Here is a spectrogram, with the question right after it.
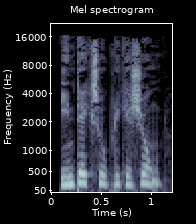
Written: indeksobligation

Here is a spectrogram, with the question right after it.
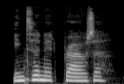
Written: INTERNETBROWSERE

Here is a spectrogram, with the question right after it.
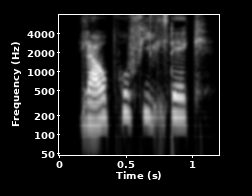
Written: lavprofildæk

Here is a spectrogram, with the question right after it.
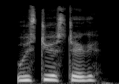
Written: udstyrsstykke

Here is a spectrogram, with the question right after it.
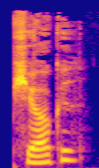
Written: pjokket

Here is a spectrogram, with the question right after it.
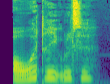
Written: overdrivelse

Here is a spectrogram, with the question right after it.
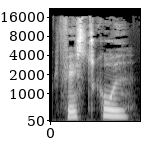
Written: festskrud

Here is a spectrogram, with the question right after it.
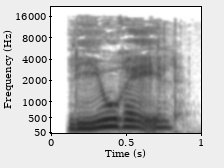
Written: leveregel

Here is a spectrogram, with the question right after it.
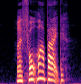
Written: reformarbejde

